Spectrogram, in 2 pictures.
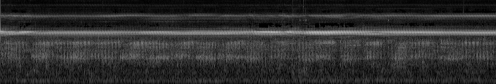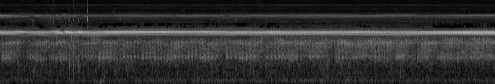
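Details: Frogs calling at night, a dense overlapping chorus of pulsed croaks at about four per second, over a steady high-pitched ringing drone throughout.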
